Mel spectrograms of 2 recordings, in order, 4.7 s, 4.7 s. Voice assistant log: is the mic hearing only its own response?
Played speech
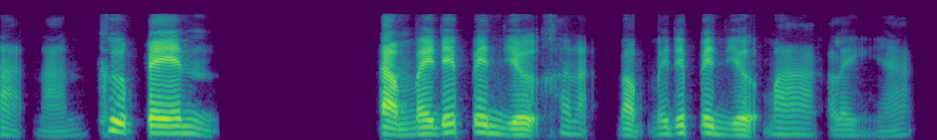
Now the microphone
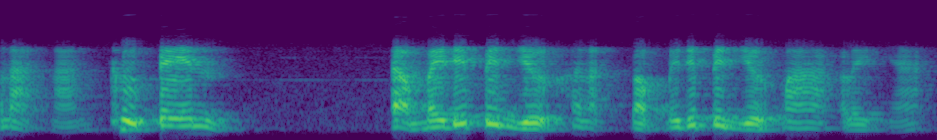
Yes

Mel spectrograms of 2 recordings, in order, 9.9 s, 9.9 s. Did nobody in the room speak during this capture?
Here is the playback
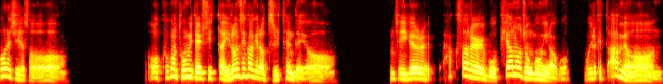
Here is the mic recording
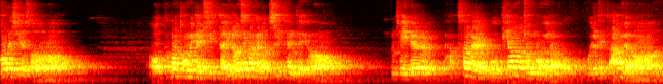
Yes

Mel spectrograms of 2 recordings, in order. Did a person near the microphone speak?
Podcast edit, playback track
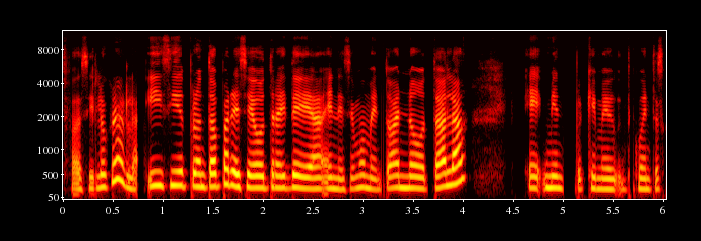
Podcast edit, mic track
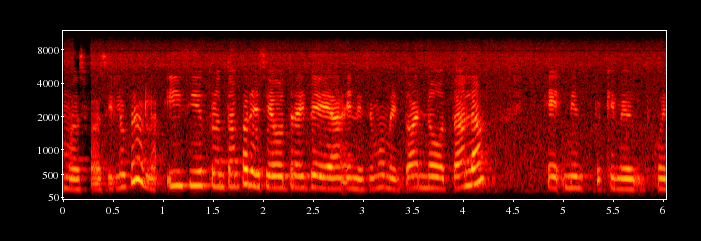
No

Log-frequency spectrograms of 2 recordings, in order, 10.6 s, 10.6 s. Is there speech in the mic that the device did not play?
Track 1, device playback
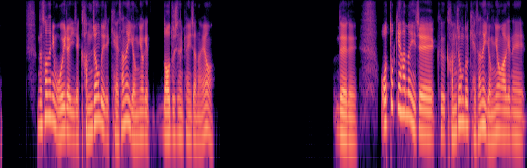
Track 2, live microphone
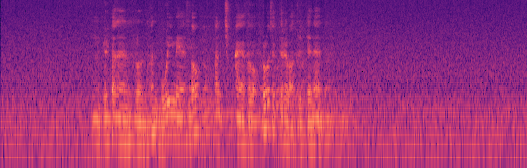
Yes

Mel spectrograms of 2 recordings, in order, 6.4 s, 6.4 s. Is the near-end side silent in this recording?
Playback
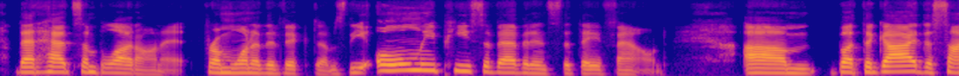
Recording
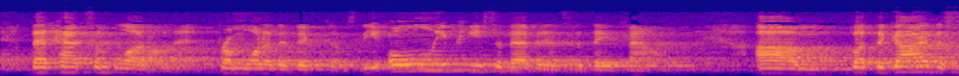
Yes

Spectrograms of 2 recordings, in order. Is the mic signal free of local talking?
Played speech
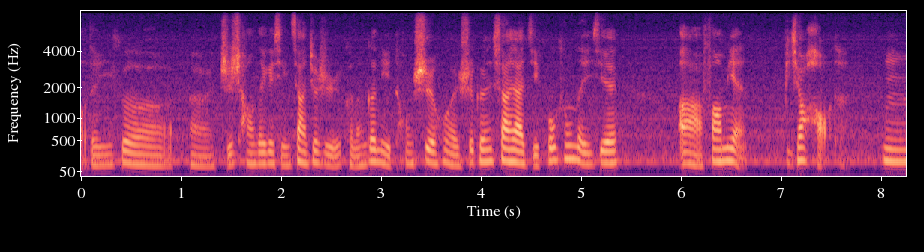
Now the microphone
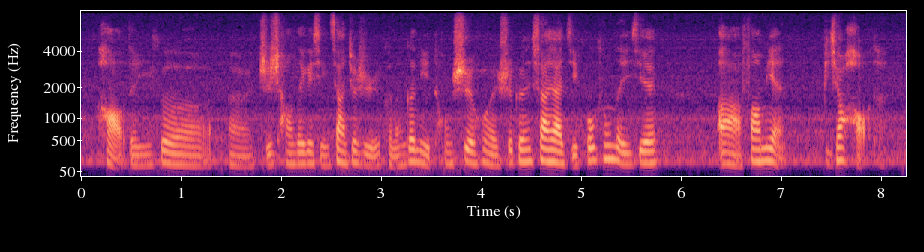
Yes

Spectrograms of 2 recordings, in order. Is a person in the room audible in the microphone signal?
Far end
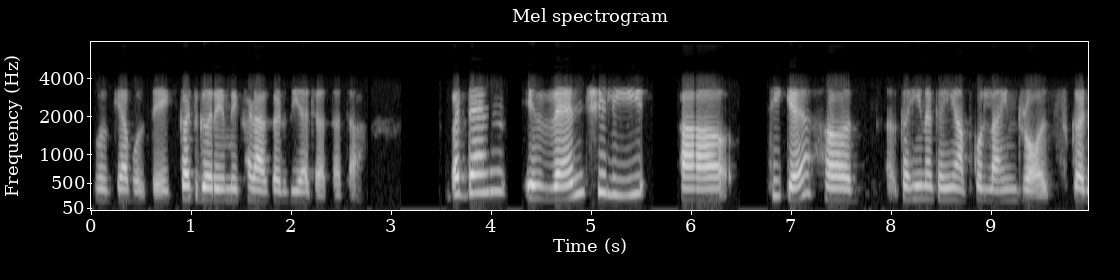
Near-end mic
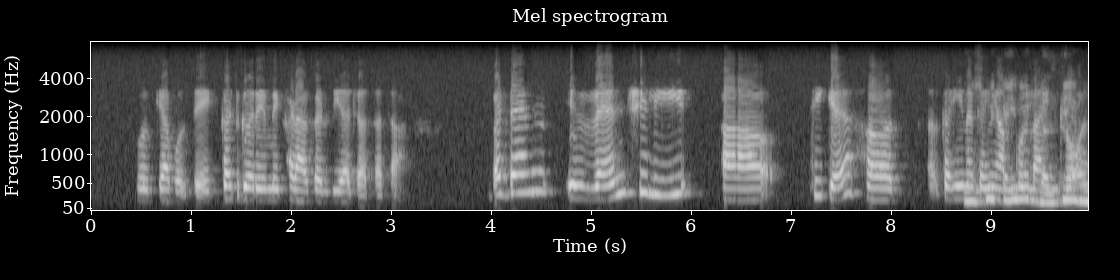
Yes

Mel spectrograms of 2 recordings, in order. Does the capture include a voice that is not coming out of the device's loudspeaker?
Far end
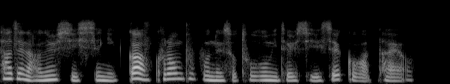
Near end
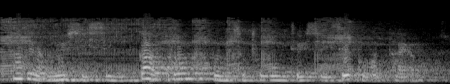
No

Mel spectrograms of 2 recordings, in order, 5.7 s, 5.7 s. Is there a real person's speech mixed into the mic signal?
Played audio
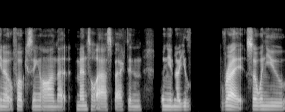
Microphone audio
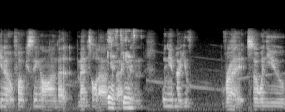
Yes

